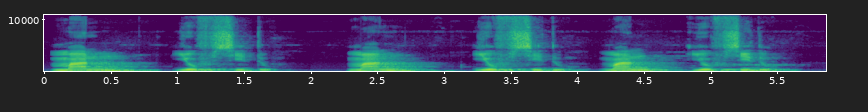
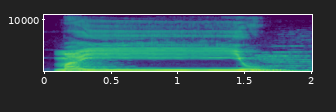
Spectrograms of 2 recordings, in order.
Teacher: nun sukun ini dimasukkan ke ya jadi nun sukun dimasukkan ke ya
